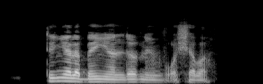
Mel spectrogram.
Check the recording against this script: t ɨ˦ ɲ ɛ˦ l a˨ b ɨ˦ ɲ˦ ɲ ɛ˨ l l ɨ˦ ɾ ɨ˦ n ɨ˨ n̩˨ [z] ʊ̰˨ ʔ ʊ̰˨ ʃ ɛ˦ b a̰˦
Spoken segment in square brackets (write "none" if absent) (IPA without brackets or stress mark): v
